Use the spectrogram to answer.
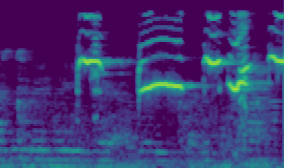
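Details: Short Oriental magpie-robin song used to make another bird fight: a high whistle, a long level whistled note, then quick bright upward chirps.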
